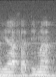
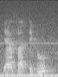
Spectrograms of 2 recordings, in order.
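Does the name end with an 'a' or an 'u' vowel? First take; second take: a; u. First: The shortened name ends with an 'a' vowel. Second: The shortened name ends with an 'u' vowel. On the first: The cut name keeps its original final vowel. "Membiarkan isim yang telah dihapus bagaimana sebelum dihapus" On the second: The cut name is treated as ending at that letter. "sebagaimana ya adalah huruf yang terakhir mabni atas dhammah"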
